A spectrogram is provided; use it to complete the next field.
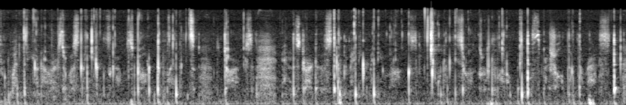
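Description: A woman is whispering at a fairly quick pace. She is soft-spoken. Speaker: storyteller. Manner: soft close whisper, storytelling. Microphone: phone near.

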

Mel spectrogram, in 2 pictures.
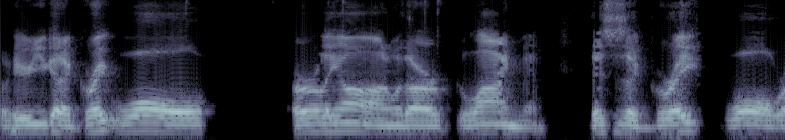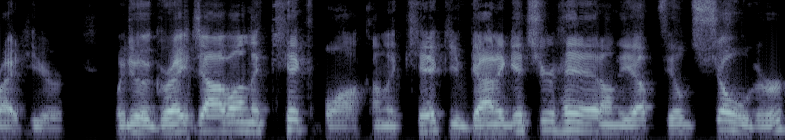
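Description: Speaking with a Southern US accent, a man keeps a moderate pace, a medium pitch and ordinary pitch variation on a very clean recording with a silent background. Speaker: high school football coach. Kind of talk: coaching clinic presentation.

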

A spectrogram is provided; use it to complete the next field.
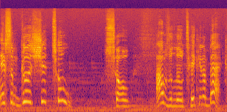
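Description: Faint music plays in the background. A man speaks with a dry sound and no echo. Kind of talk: dramatic storytelling monologue. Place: car.

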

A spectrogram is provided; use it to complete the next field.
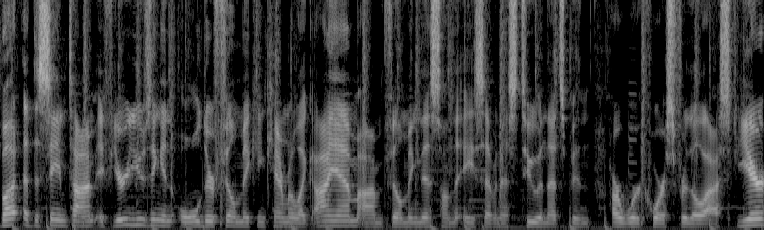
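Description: A man speaks with hardly any pauses and ordinary pitch variation. Faint music plays in the background. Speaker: filmmaker reviewer. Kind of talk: product review. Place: home room. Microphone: lapel.

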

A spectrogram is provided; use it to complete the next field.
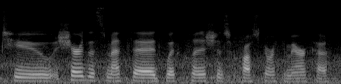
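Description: A woman speaks at a moderate pace with fairly even intonation. The sound is dry with no echo, and there is noticeable background noise. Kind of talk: prepared promotional talk. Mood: calm and friendly. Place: waterside. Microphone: phone near.

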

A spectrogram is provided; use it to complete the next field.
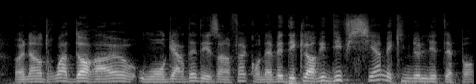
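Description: Here a man speaks with ordinary pitch variation. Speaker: TV show host. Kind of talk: commentary. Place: studio. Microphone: lapel.

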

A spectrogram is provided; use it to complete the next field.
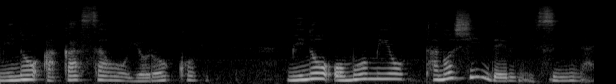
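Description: Somewhat breathy, a woman of medium pitch with a dark, mellow tone speaks very slowly with lively intonation. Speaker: narrator. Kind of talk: literary essay reading.

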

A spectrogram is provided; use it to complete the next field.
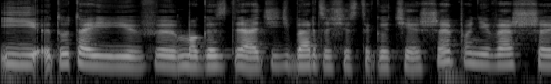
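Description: A woman's fairly low-pitched voice at a moderate pace, with fairly even intonation, in a very clean recording with a silent background. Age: 40s. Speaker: children's book author. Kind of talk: interview. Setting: bookshop. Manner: halting.

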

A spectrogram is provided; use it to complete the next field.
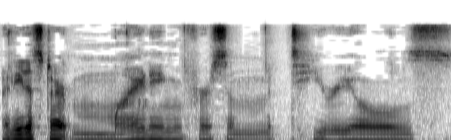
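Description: A man speaks with a very deep, low pitch and ordinary pitch variation. Noticeable background noise can be heard. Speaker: gamer. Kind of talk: let's play commentary. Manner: casual, rambling.

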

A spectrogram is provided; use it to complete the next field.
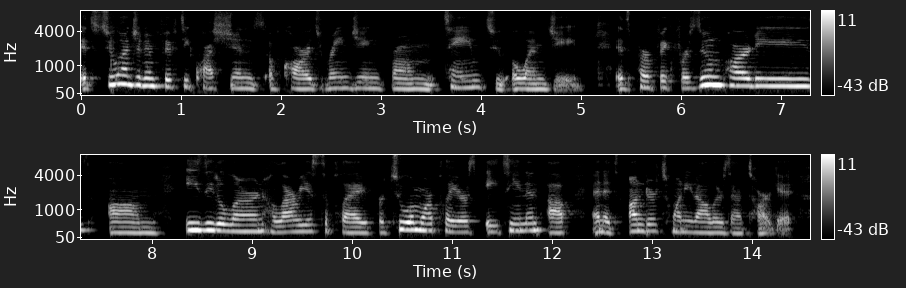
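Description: A woman with a dark, mellow tone and a somewhat breathy voice speaks at a very slow pace, with hardly any pauses and a quiet background. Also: lively intonation. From Jamaica. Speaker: podcast host, gift guide vlogger. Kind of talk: casual product showcase vlog. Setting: video call. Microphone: webcam.

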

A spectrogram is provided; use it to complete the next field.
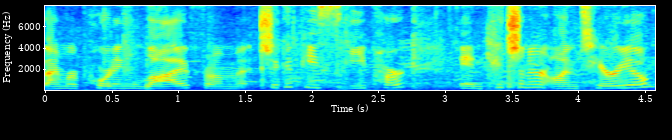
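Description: Noticeable background noise sits under a woman speaking at a fairly slow pace in a dry sound with no echo. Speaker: activities instructor acting as reporter. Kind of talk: news-style report. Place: open country. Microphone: handheld.

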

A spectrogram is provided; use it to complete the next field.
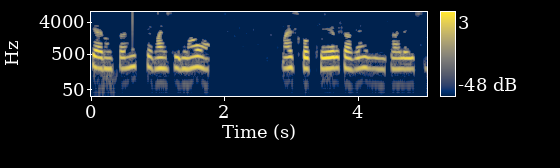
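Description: Against a quiet background, a woman speaks at a medium pitch with flat, monotone intonation and long, frequent pauses. The sound is dry, with no echo. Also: fairly slow pace. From Brazil, Ceará interior (Limoeiro do Norte). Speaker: rural farmer vlogger. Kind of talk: casual vlog walkthrough. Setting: outdoors on a farm. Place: farm machine. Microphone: phone near.

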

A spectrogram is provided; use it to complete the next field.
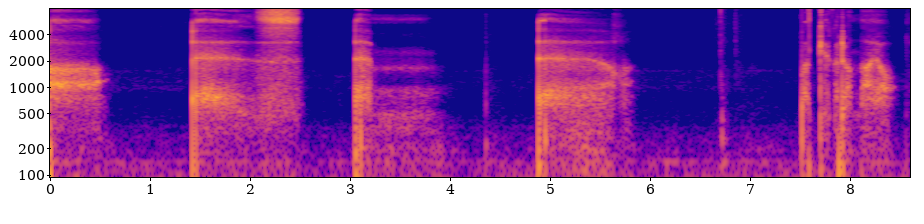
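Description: A woman whispers extremely slowly, stopping often for long stretches. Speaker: ASMR creator. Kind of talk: ASMR soft talking. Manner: soft-spoken, gentle. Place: home room.

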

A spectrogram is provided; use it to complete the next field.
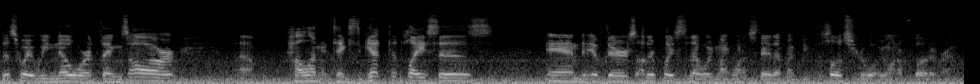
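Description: A man speaks at a fairly quick pace. The sound is dry with no echo, though noticeable background noise is present. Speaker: photography vlogger. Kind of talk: casual vlog chat. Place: car. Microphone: camera far.

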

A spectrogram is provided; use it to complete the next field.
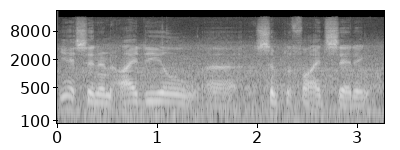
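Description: A man talks with ordinary pitch variation. Loud background noise runs underneath. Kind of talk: interview answer. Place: street.

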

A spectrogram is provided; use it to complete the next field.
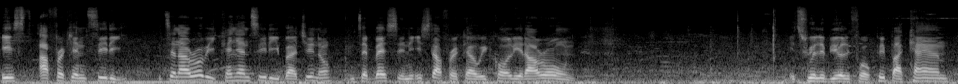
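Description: With music in the background, a man speaks at a moderate pace with ordinary pitch variation and long, frequent pauses, the sound dry with no echo. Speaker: city walk vlogger. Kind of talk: casual vlog chat. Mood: enthusiastic, proud. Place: street. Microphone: phone near.

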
